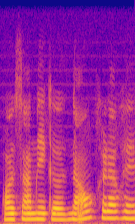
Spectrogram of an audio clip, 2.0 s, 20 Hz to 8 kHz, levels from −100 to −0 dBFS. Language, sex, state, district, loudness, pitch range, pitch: Hindi, female, Chhattisgarh, Sukma, -13 LUFS, 200-240 Hz, 210 Hz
